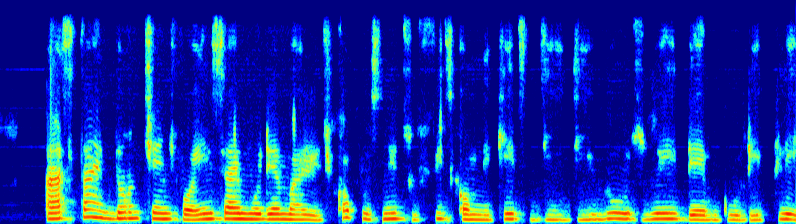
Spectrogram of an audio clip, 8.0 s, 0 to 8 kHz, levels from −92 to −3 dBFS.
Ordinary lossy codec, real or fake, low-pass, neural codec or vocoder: none; fake; 7.2 kHz; vocoder, 22.05 kHz, 80 mel bands, HiFi-GAN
